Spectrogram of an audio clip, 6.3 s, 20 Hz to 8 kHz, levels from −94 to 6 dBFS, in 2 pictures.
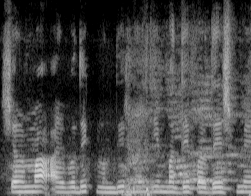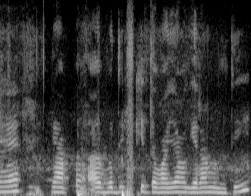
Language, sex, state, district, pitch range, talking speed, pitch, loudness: Hindi, male, Rajasthan, Jaipur, 195-210 Hz, 160 wpm, 200 Hz, -20 LUFS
